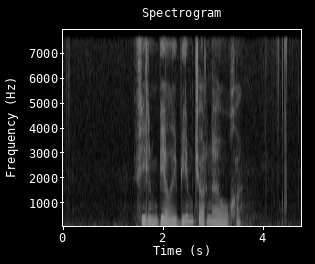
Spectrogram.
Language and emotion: Russian, neutral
